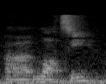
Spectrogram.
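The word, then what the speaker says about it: Laci: Her other brother had a son, Lotzi. It's spelled L-A-C-I.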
